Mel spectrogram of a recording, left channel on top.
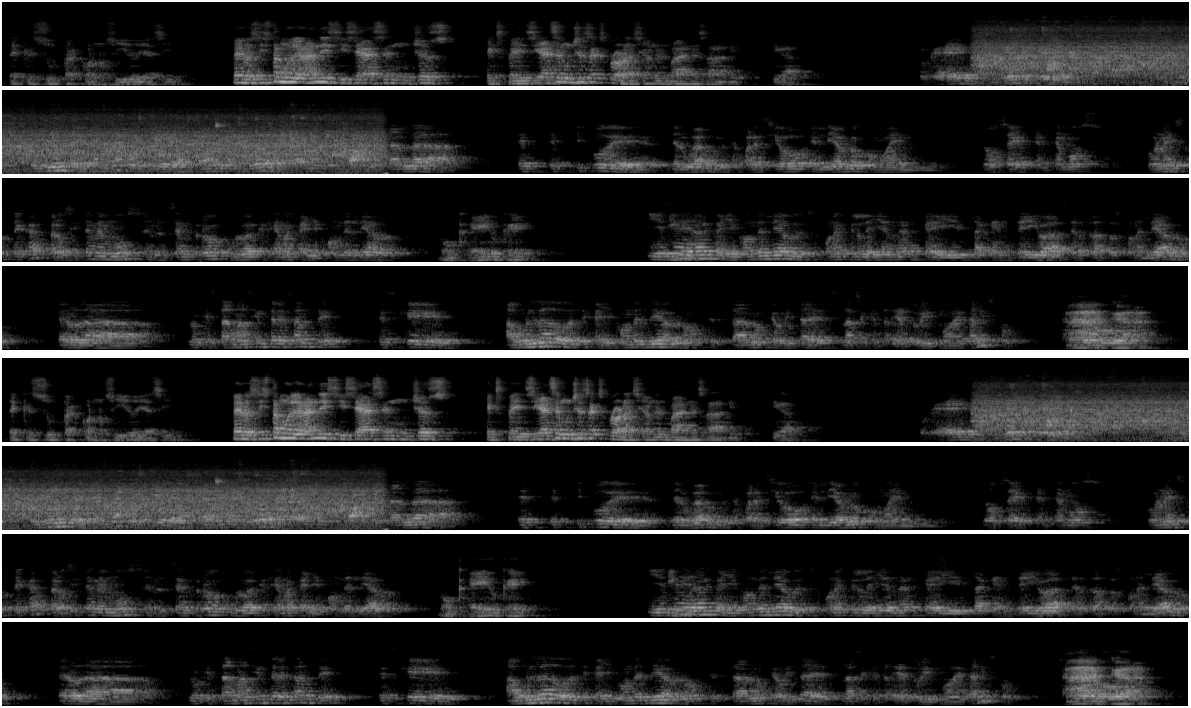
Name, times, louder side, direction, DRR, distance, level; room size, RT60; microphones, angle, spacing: voice 1, 0.2-1.7 2.3-4.5 4.8-7.3 7.7-7.9 28.1-29.0 30.6-30.7 46.2-47.0, right 2 dB, 80° right, 1 dB, 0.7 m, -33 dB
voice 2, 9.3-9.7 10.0-10.7 11.8-16.4 17.0-17.5 17.8-21.2 21.7-22.8 23.3-27.7 30.2-35.6 36.2-37.1 37.5-38.9 39.4-40.1 40.6-45.7 46.3-46.9, equal, 40° left, -3 dB, 1.1 m, -37 dB
Stream, 9.7-15.7, right 1 dB, 5° left, 0.9 m, -34 dB
3.7 x 2.1 x 2.9 m, 0.68 s
head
